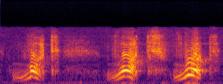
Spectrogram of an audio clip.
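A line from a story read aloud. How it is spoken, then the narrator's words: Hoarse shouting. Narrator (Russian): хрипло кричал профессор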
